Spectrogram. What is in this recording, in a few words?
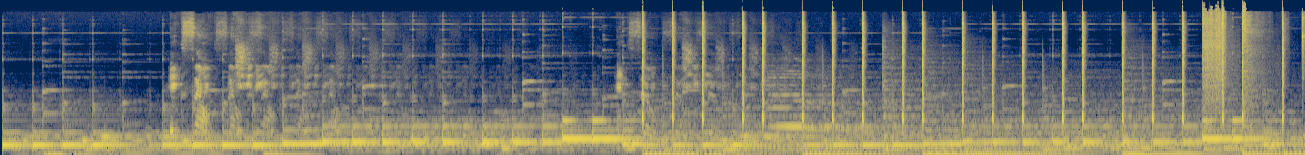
Instrumental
